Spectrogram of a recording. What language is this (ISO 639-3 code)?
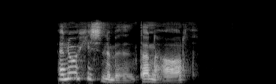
kab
